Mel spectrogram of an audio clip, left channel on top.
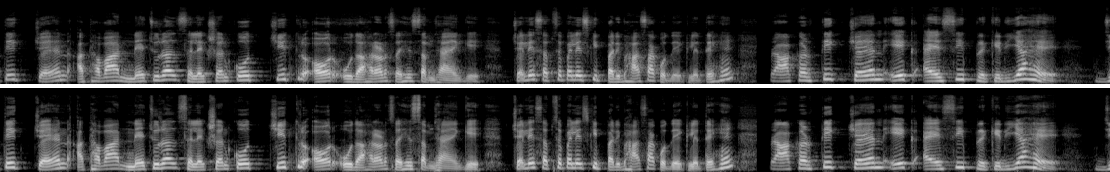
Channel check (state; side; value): normal; both; correlation 0.50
